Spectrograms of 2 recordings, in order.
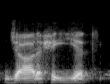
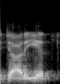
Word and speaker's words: جارحیت: جارحیت۔ بعض اسے جاریت بول رہے ہوتے ہیں، بالخصوص خبروں میں، نیوز میں، تو اس کا صحیح تلفظ ہے جارحیت، اور یا کے اوپر تشدید پڑھنی ہے، یا کو 2 بار پڑھنا ہے۔ جارح، جارحانہ اور جارحیت،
